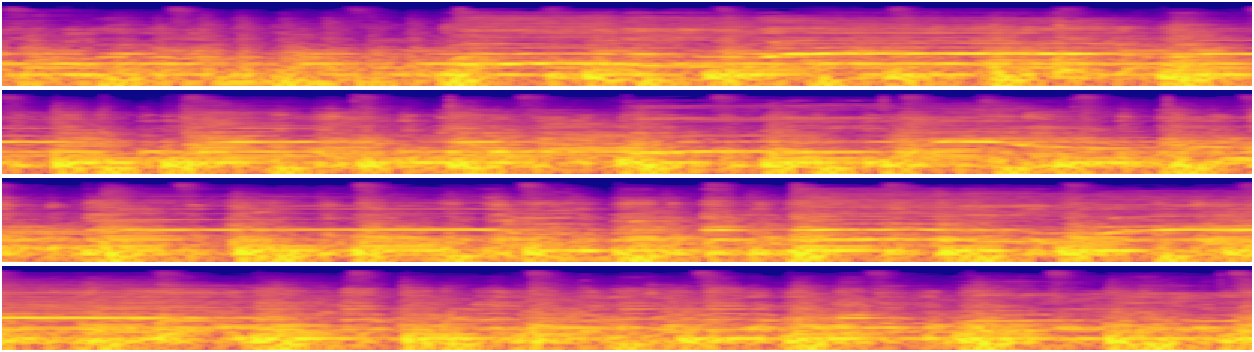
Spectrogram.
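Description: Live rock band playing: drums, electric guitars, bass and keyboards, with long held lead notes that bend in pitch over a steady beat.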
